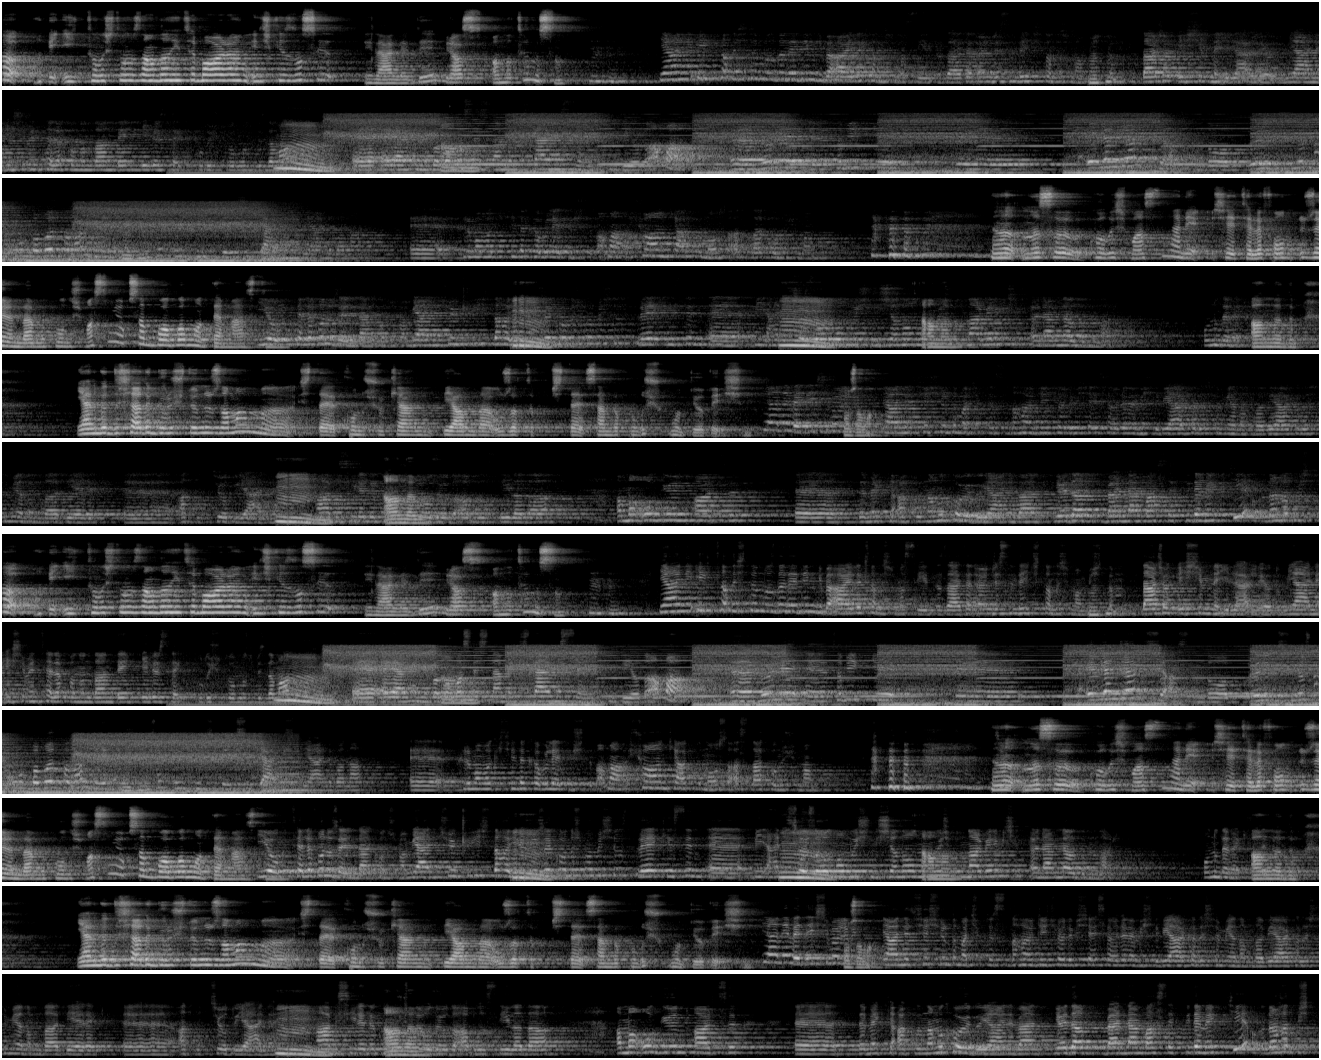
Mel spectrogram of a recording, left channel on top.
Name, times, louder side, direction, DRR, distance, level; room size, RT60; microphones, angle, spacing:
voice 1, 0.0-3.3 3.6-5.6 10.9-11.1 15.9-16.5 17.6-17.9 27.5-27.8 36.2-42.0 44.7-45.0 47.3-47.8 48.7-49.1 52.0-52.8 53.4-60.1 61.1-61.4 68.6-69.2 69.7-70.1, left 1 dB, 10° left, 7 dB, 0.5 m, -25 dB
voice 2, 5.9-6.2 6.6-16.1 16.7-22.1 22.7-23.4 23.9-29.9 30.4-34.5 35.0-36.5 42.1-50.6 51.5-51.9 52.2-52.4 60.3-68.6 69.0-71.4 71.7-73.2 73.8-78.9, right 3 dB, 60° right, 4 dB, 1.5 m, -31 dB
sound 1, 14.8-29.3, right 2 dB, 45° right, 1.4 m, -32 dB
28.0 x 10.5 x 3.3 m, 2.7 s
head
